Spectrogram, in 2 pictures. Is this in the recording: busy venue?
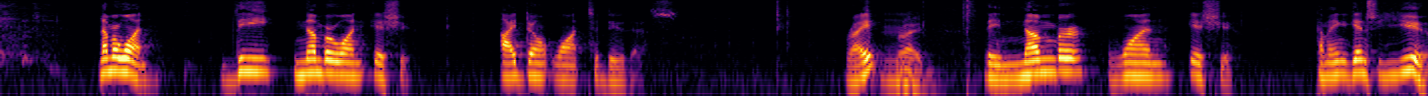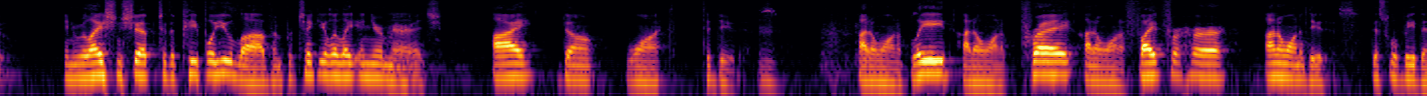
no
